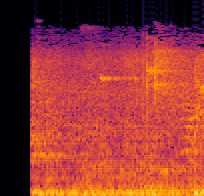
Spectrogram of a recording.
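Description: Basketball bouncing on a gym's hardwood court during play, amid general game noise in the hall.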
